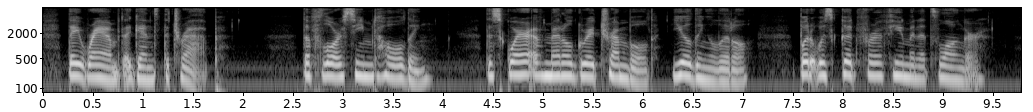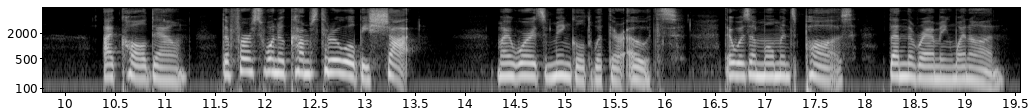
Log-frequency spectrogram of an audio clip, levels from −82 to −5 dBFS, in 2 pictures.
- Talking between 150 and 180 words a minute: Yes, average, 170 wpm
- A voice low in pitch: No, medium, 185 Hz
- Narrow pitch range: No, average, 3.7 semitones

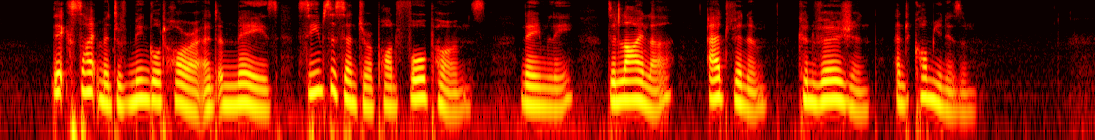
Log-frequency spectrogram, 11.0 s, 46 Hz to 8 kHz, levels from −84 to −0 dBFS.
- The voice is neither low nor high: Yes, medium, 180 Hz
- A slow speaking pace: Yes, slow, 110 wpm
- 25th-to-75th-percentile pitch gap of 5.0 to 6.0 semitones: No, average, 4.6 semitones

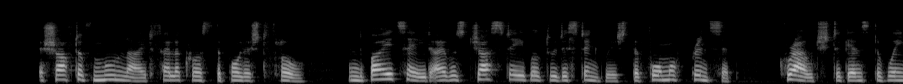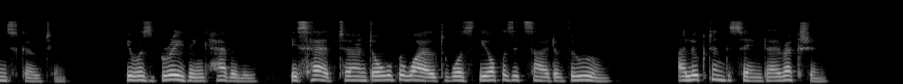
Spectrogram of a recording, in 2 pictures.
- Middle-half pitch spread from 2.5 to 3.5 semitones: Yes, average, 2.8 semitones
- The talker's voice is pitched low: No, high, 190 Hz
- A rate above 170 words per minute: No, average, 165 wpm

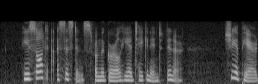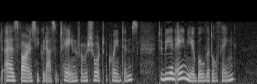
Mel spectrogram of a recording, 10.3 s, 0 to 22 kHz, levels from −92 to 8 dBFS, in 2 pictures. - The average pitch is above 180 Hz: Yes, high, 190 Hz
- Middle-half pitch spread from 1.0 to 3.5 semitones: No, average, 4.9 semitones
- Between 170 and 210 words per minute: Yes, average, 175 wpm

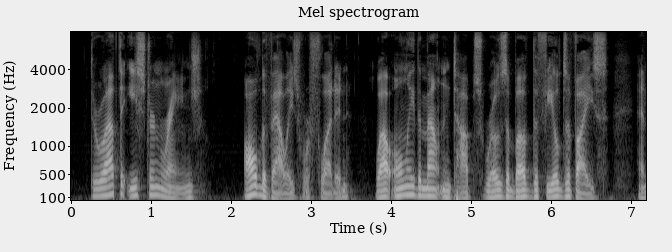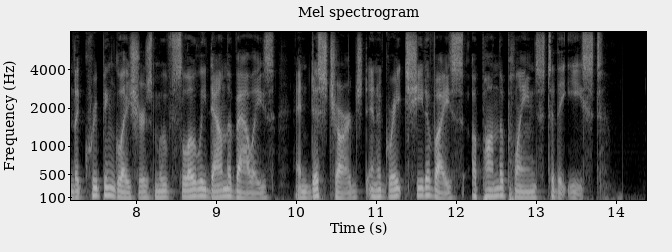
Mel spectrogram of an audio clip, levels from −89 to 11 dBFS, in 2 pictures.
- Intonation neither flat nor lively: Yes, average, 3.8 semitones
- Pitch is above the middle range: No, low, 110 Hz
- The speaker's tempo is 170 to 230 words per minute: Yes, average, 180 wpm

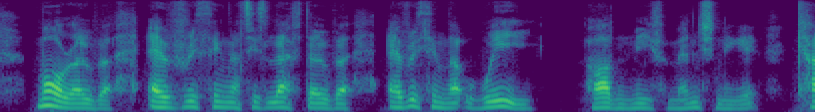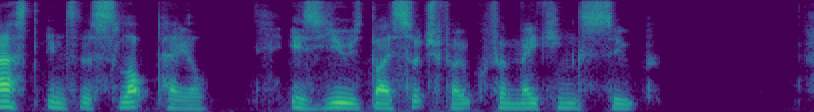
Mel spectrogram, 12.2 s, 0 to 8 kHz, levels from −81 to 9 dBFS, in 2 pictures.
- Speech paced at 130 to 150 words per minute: Yes, slow, 135 wpm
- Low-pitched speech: Yes, low, 125 Hz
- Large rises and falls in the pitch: No, average, 3.1 semitones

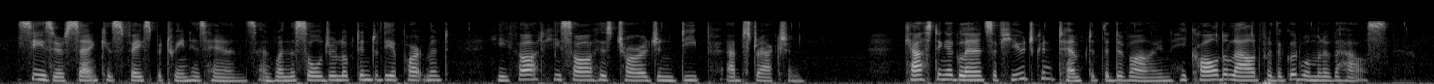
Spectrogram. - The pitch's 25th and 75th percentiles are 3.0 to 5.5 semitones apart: No, narrow, 2.6 semitones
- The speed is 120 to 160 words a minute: No, average, 180 wpm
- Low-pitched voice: No, high, 190 Hz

